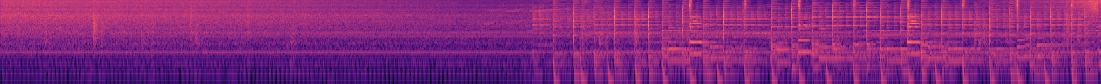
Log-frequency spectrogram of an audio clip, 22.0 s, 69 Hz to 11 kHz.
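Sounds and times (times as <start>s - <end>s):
mechanical hum: 0.0s - 22.0s
held tone: 9.7s - 22.0s.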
